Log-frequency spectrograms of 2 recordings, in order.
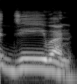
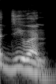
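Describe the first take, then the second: First: "जीवन" with a long, held ई after ज; drawn-out vowel. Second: "जीवन" with a short इ, like "जिवन"; short vowel. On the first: Teacher correcting the short reading, "जीवन" with drawn-out ई. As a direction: stretch the जी in "जीवन". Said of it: "खींच के पढ़ेंगे जीवन". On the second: Teacher showing learners how not to read it, "जीवन" with short इ. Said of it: "ऐसे नहीं पढ़ना जीवन". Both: Shown as a demonstration.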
